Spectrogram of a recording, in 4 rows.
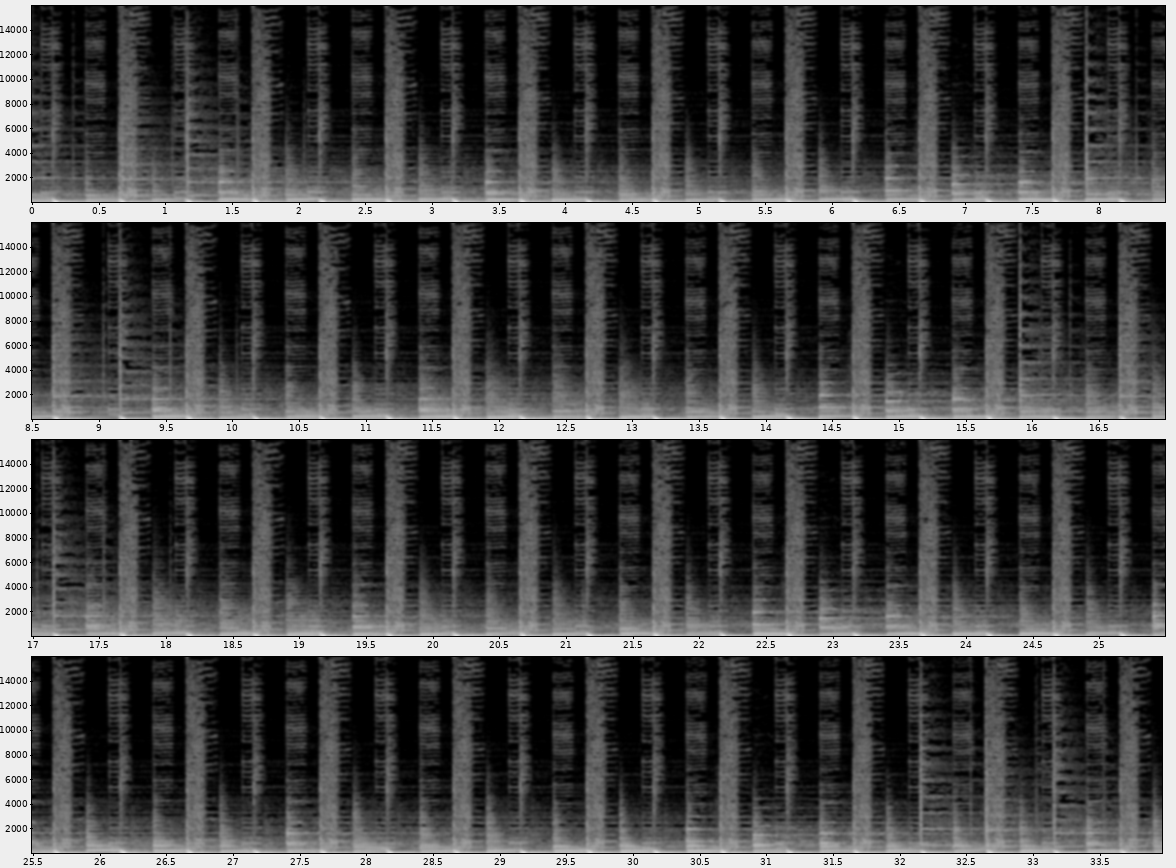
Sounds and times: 0.0s bass 33.9s
0.0s beat 33.9s
0.0s synth 33.9s

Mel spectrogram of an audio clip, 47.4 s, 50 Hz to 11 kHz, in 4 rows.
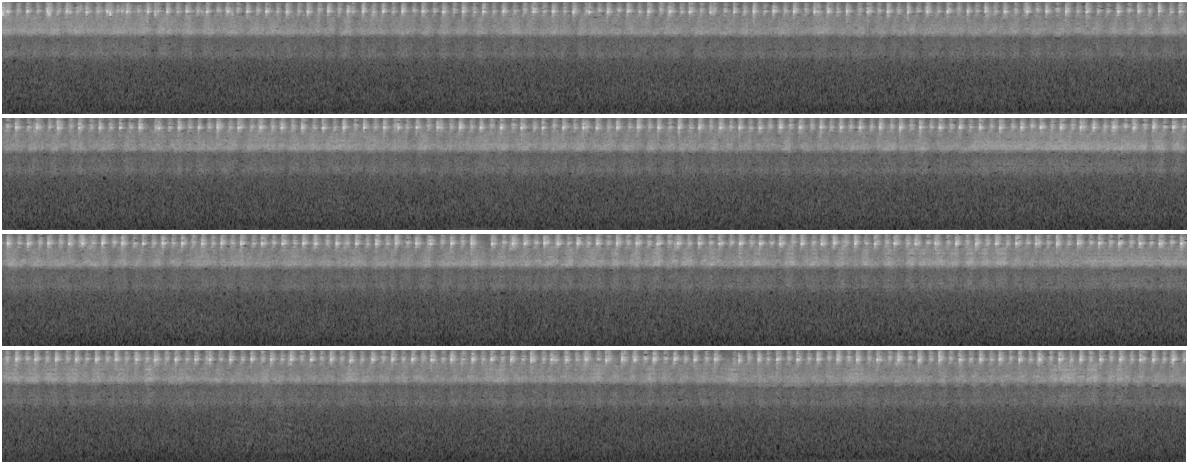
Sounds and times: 0.0s Cicadas 47.3s
0.0s Cricket 47.3s

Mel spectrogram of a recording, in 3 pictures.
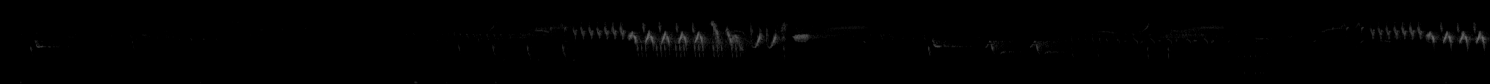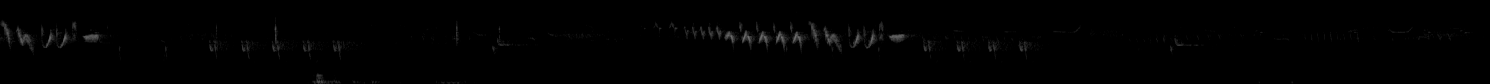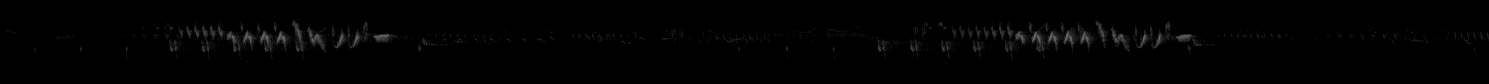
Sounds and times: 0.0s nightingale 44.6s
4.5s choirs of crickets 28.0s

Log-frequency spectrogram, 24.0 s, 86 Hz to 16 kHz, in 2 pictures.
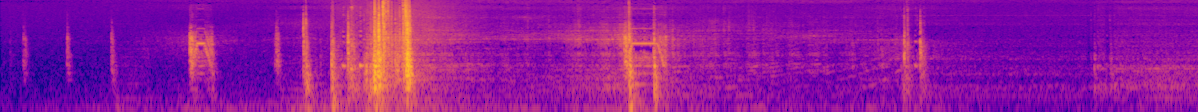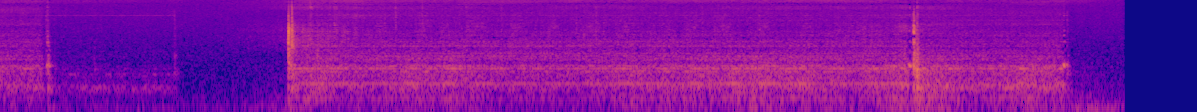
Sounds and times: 2.8s printer switching itself on 10.0s
2.8s servo sounds 10.0s
4.8s whines from the scanner part 9.3s
10.8s printer switching itself on 12.6s
14.8s printer switching itself on 22.7s

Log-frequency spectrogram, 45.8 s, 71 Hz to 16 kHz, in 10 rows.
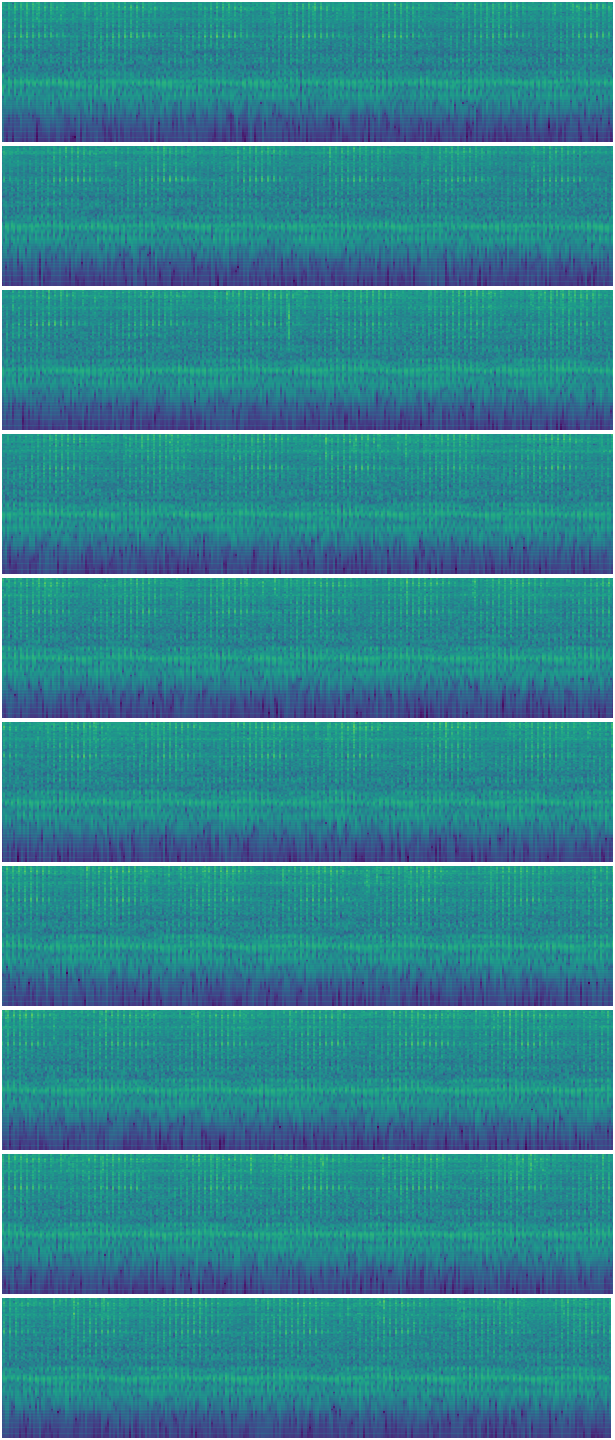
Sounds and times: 0.0s 8mm projector sound 45.8s

